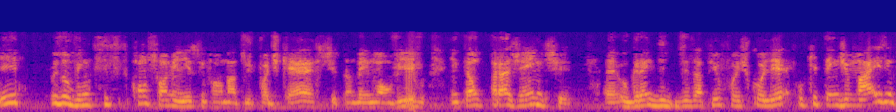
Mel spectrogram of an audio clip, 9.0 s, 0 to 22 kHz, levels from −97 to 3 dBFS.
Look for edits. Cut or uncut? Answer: uncut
